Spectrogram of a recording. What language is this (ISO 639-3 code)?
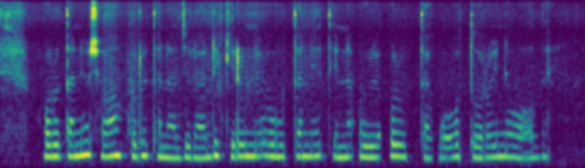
kik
